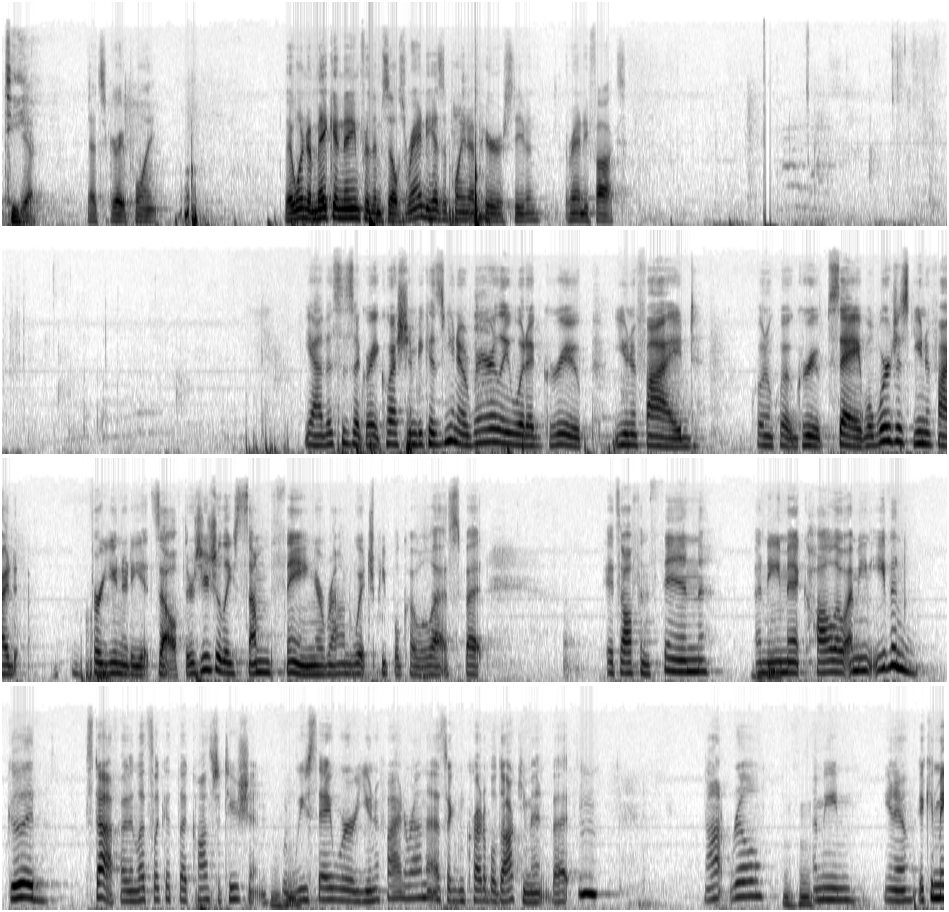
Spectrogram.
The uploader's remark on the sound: Fuquay-Varina church of Christ sermon audio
